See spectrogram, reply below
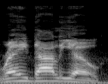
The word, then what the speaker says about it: Ray Dalio: So I really just be opening my mind up to new things and new ways of thinking man, Ray Diallo, Ray Dalio. I think I said his name right.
